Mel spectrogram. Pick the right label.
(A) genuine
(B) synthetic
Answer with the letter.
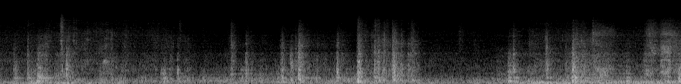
B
